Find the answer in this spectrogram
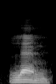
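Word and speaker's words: lamb: अधिकतर लोग अनजान है जैसे एल ए एमबी लैम मतलब मेमना सब जानते हैं एलम बी ल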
